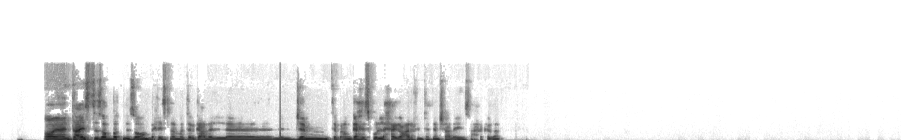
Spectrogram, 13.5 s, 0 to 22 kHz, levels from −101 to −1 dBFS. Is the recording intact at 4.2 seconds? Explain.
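No. At 4.21 to 4.23 s a single sharp loud pop cuts in, peaking about 10 dB above the speech, which carries on underneath. It is likely a sudden voltage step or pulse from a plug, switch, static discharge or driver glitch added onto the signal.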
